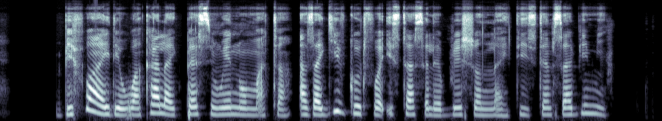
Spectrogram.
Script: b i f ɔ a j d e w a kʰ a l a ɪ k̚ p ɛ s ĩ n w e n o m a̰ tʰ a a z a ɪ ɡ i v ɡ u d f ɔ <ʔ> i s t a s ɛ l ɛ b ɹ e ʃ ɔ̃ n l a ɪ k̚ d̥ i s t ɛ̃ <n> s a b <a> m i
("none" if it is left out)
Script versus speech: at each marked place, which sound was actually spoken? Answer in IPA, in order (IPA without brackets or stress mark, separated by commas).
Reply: ʔ, m, i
